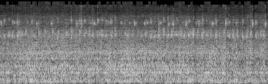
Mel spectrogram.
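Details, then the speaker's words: Toyota Corolla 2E engine idling before valve clearance adjustment, no misfire but sometimes stalls: steady idle with thin, constant high-pitched chirping hiss from a noisy belt after sitting unused. Noisy drive belt. "anan maingay Yung kanyang belt Okay naman yung ano niya hindi naman siya palyado"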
